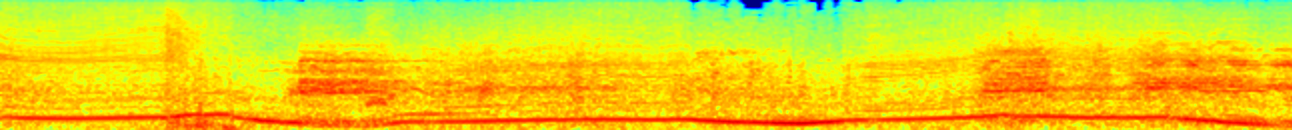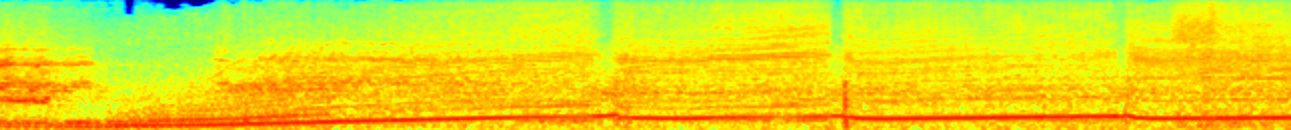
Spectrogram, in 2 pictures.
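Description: A car engine revs high, its pitch rising and falling with gear changes.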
